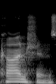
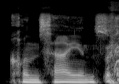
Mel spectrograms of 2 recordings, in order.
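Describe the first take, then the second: First: The ending sounds like 'shuns'. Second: The ending sounds like the word 'science'. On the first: "I know what conscience is" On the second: "Because it's spelled C O N science"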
